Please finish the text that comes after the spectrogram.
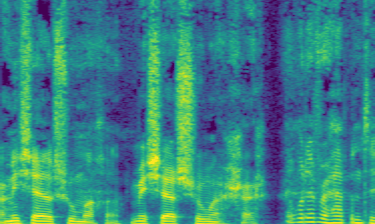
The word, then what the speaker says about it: Schumacher: How do you say that in German? Schumacher. Michael Schumacher.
